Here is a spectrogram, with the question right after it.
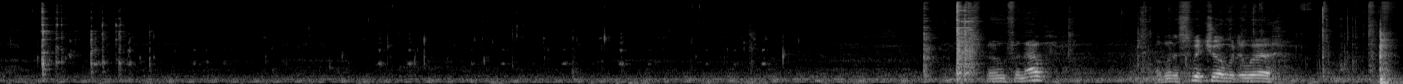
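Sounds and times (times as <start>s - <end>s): liquid swishing: 1.3s - 9.2s.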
